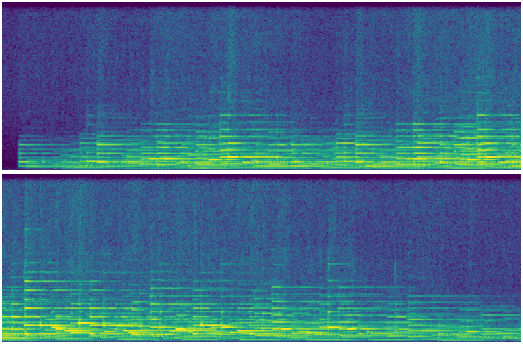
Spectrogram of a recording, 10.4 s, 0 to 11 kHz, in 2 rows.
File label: Preludes; Chopin; Op28; Lympany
